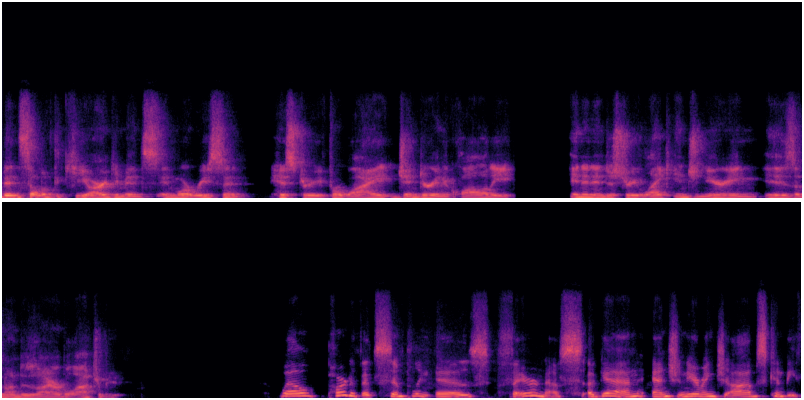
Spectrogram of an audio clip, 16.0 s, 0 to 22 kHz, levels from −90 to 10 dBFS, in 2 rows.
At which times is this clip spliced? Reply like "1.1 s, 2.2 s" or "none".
none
